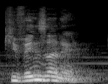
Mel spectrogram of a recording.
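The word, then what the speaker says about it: Quvenzhané: Eu vi uma matériazinha que ela explica como é que fala o nome dela. O nome dela é Kvenzané, tá?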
